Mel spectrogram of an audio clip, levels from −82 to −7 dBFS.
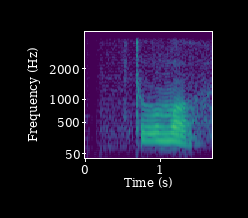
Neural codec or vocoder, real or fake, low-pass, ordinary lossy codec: none; real; 3.6 kHz; none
